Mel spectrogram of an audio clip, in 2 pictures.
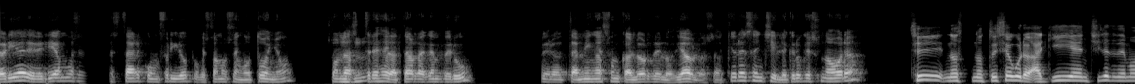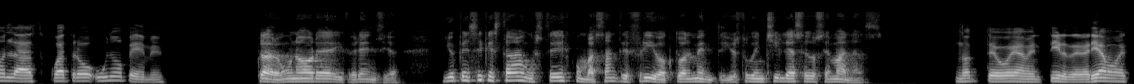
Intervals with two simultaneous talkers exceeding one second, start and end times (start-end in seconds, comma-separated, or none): none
